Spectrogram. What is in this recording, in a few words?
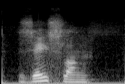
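"zeeslang", Dutch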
